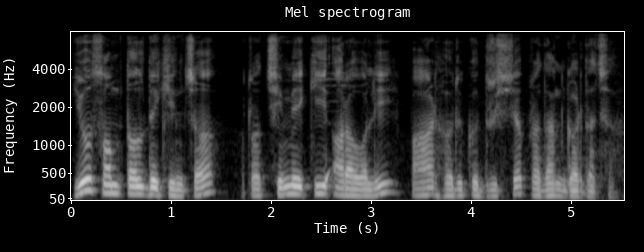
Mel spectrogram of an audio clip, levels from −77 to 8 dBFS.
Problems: background sounds at intervals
